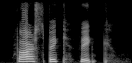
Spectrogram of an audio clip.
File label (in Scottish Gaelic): "farspag-bheag", gaelic; Faclan Nàdair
